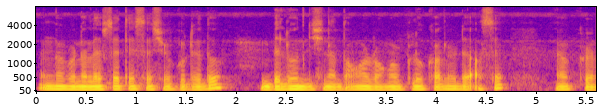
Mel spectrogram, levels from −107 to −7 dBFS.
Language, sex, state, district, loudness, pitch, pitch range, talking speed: Nagamese, male, Nagaland, Dimapur, -18 LUFS, 90 Hz, 85-95 Hz, 195 wpm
